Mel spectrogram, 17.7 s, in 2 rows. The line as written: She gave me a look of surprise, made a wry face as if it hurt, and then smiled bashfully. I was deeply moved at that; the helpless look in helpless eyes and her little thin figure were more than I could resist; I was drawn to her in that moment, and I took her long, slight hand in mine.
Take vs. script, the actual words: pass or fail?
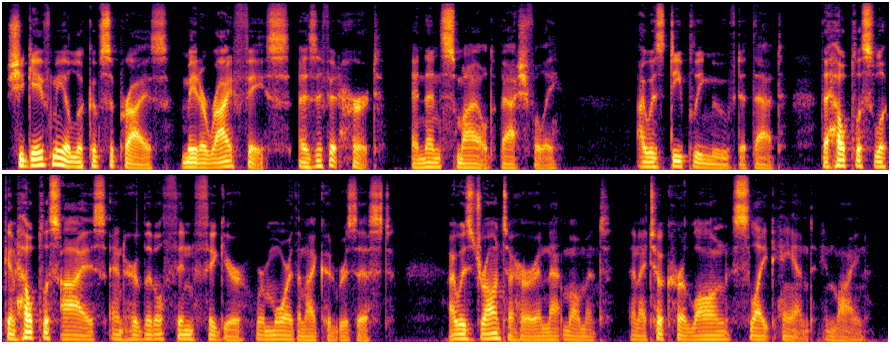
pass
